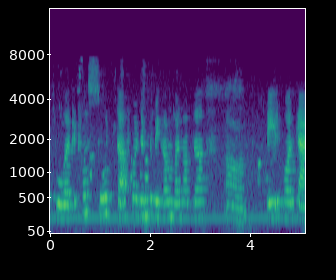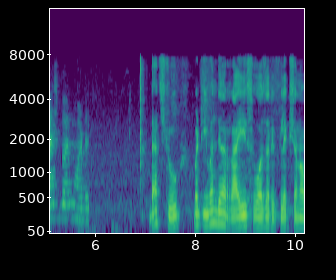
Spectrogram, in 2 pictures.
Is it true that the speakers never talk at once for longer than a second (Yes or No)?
Yes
